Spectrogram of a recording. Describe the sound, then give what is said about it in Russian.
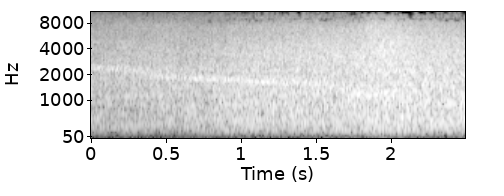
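Stormy sea ambience: a steady roar of wind and crashing waves that swells louder over a few seconds, broad and continuous with no voices. “Однако ветер все усиливался, и вскоре разыгрался страшный шторм.”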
